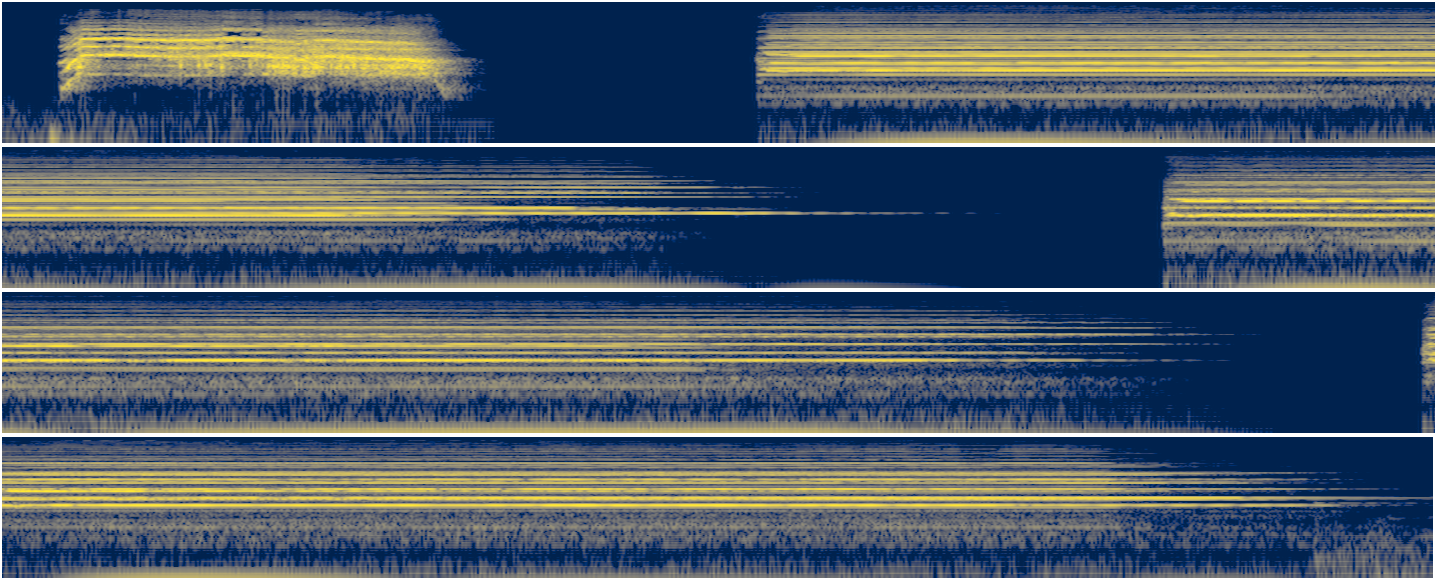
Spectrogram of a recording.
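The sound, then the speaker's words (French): Orchestral instruments alone, imitating a human scream, blend into shrill, scream-like sustained tones: a brief harsh burst, then three long, loud wails, each held several seconds and fading before a short silence. “c'est quand on essaye euh, de prendre des timbres complexes, comme par exemple des cris ou des cloches, et qu'en fait on essaye de reproduire le son d'un cri ou d'une cloche, mais uniquement avec des instruments de l'orchestre.”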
